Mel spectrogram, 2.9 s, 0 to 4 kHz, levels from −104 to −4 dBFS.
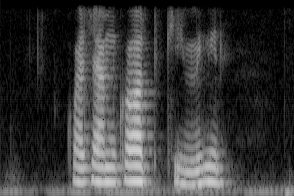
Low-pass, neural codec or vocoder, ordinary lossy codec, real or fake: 3.6 kHz; none; none; real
